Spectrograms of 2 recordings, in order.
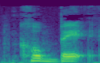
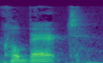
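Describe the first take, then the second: First: The name ends without a T sound. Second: The name ends with a T sound. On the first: The speaker calls it wrong. "that's not actually how you pronounce his name" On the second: The speaker calls it right. "Colbert with the T"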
